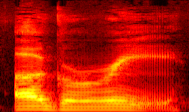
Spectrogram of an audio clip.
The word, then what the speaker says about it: agree: sound here agree and you're falling from that a sound onto the gree sound agree so a couple of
